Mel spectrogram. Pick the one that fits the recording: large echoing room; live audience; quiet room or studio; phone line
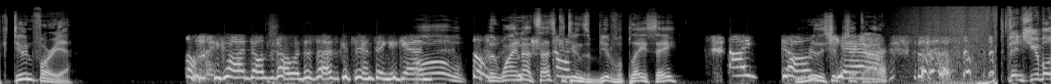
phone line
